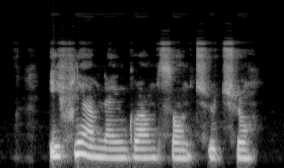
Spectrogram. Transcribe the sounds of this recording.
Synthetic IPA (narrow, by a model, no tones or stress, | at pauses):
ifliam̩naŋ̩ɡwam̩tɔn̩tut͡ʃu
